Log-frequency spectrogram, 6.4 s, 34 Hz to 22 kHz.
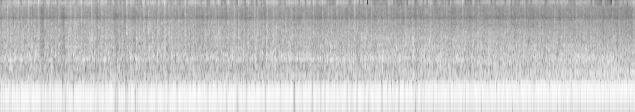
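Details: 1986 Chevy Silverado with 5.7 350 Vortec V8 after camshaft swap to run the stock mechanical fuel pump, first start: steady deep even idle with smooth low rumble, no knocks or stumbles; runs and pumps fuel, normal idle.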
